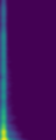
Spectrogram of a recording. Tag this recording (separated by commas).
Tap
